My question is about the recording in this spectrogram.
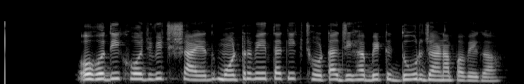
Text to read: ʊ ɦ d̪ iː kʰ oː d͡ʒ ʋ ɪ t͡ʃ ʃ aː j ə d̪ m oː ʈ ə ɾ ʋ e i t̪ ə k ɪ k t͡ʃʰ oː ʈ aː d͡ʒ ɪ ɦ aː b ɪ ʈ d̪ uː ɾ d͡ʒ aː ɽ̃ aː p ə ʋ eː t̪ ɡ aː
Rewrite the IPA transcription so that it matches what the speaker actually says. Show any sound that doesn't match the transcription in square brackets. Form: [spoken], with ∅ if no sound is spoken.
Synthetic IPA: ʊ ɦ d̪ iː kʰ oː d͡ʒ ʋ ɪ t͡ʃ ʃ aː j ə d̪ m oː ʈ ə ɾ ʋ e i t̪ ə k ɪ k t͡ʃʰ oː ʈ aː d͡ʒ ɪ ɦ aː b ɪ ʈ d̪ uː ɾ d͡ʒ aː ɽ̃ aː p ə ʋ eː [∅] ɡ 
